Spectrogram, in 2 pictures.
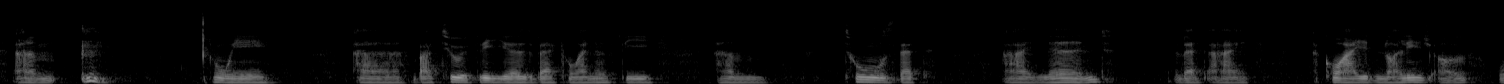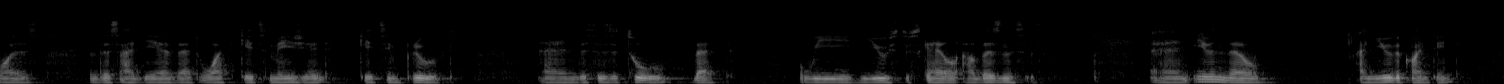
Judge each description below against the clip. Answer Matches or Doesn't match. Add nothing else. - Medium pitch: Doesn't match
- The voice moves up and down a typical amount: Doesn't match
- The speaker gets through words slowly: Matches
